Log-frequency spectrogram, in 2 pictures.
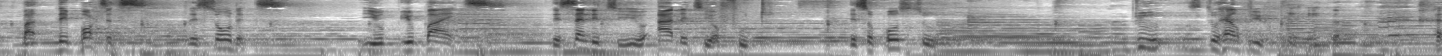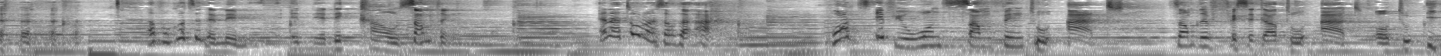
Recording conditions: large echoing room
